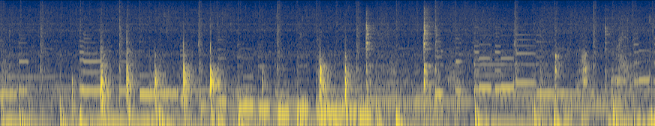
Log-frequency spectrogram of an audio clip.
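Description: Spoon stirring and breaking up egg in a simmering masala egg (anda) curry, with steady sizzling and repeated scraping and clinking strokes close up, no talking.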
